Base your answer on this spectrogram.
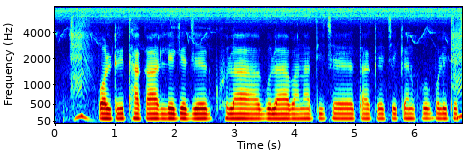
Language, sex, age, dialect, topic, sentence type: Bengali, male, <18, Western, agriculture, statement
